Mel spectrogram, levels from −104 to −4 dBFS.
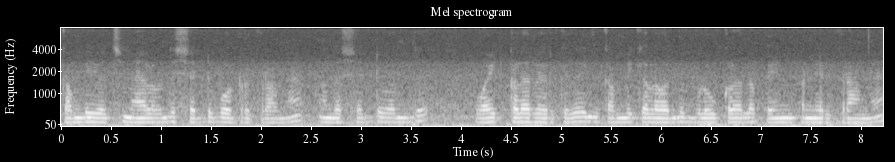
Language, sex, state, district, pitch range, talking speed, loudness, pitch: Tamil, male, Tamil Nadu, Chennai, 125-130 Hz, 140 wpm, -15 LUFS, 130 Hz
